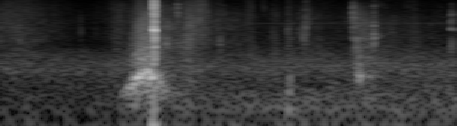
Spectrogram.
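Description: A club swung hard through the air: a brief whoosh that ends in a single sharp crack of a hit, just under a second in.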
